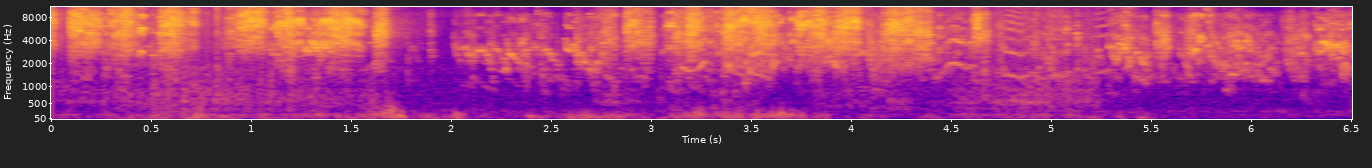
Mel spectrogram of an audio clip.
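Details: Chattering budgies: bursts of harsh high squawks and scratchy chirps, a short lull just before the two-second mark, then renewed busy twittering over a low rumbling background.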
